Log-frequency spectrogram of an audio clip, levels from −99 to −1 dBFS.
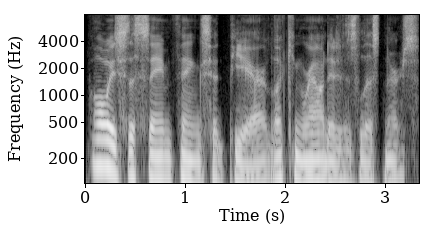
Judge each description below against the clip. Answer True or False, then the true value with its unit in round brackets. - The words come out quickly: False (195 wpm)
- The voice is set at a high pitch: False (100 Hz)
